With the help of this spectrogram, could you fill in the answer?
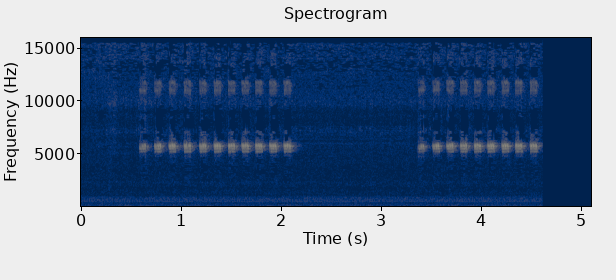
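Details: Cricket kept indoors and given a new home, singing two longer high-pitched trills of about ten evenly spaced pulses each, separated by a short pause, with faint low room hum beneath; the sound then cuts to silence.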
